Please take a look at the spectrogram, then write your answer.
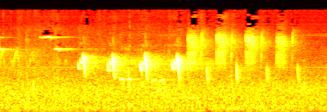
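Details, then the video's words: Nightingale singing: a run of short, bright chirped notes, several sharp upslurred whistles followed by higher buzzy trilled phrases, over soft background noise. "Незабываемое Пение соловья / Chill out Nightingale Singing"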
